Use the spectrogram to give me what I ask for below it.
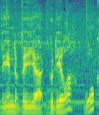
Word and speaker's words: Goodela: end of the uh godila walk i think it's pronounced goodila g-o-d-e-l-a um there is actually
